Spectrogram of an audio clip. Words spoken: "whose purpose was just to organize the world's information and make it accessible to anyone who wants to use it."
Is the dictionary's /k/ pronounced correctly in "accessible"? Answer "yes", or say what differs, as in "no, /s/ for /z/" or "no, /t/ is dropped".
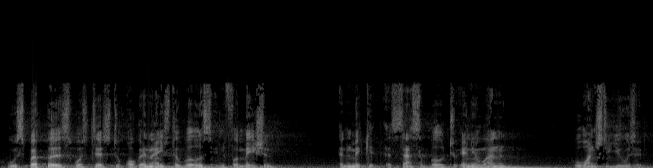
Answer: no, /k/ is dropped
